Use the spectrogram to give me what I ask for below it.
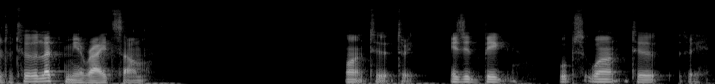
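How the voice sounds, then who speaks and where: A young man with a Romanian accent talks through his code on a live stream, slowly and in an easygoing way. His voice sits fairly low, and he muses aloud while he works at his desk mic. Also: creaky. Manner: unhurried, musing, reads chat aloud. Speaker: coding streamer.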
